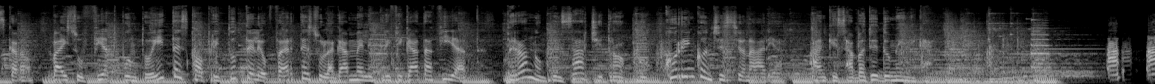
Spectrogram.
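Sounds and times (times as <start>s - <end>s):
speech: 0.1s - 9.9s
duck-shaped novelty sugar bowl quacking: 11.1s - 11.5s.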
